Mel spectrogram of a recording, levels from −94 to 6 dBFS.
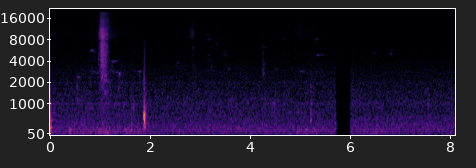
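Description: From 5.71 to 6.02 s, a long network dropout likely halts the audio: the last sound fades as a buzz or hiss into silence, and 0.28 s of speech is lost.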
